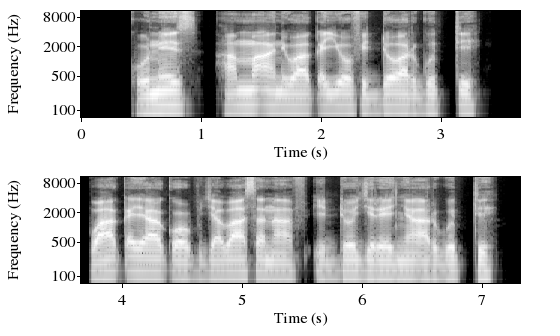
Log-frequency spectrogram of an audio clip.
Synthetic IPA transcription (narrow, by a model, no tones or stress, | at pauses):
kʊnɪs | hɐmːɐɐnɪwaːkʼɐjːo̞ːfɪd̪ːo̞ːɐɾɡʊt̪ːɪ | waːkʼɐjaːkʼo̞ːbd͡ʒɐβaːsɐnaːfɪd̪ːo̞ːd͡ʒɪɾe̞ːɲːaːɐɾɡʊt̪ːɪ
